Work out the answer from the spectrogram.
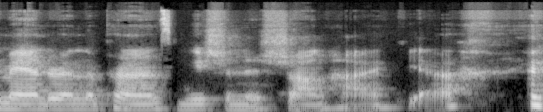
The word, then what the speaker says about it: Shanghai: hear how she's saying it so the correct pronunciation is Shanghai in Mandarin yes but I mean in in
